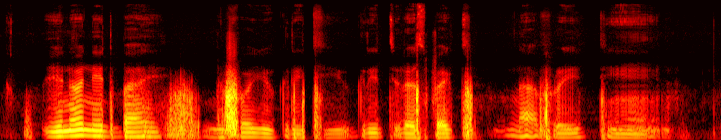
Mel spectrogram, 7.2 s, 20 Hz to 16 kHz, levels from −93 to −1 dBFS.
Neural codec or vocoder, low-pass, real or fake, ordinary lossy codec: none; 14.4 kHz; real; none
